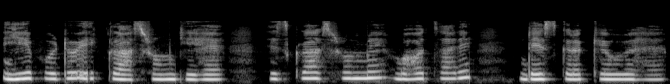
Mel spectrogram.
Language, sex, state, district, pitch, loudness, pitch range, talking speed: Hindi, female, Jharkhand, Palamu, 250 Hz, -15 LUFS, 235-275 Hz, 135 wpm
